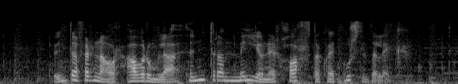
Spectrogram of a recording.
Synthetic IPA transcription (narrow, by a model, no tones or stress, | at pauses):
ʏnt̪anfɛɾɪnaːwɾ̥havaɾuːmlɛ̰ɣahʏnt̪ɾaðmɪljɔnɪɾ̥hɔr̥ft̪akʰɛjt̪nust̪ɪt̪alḛːjk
